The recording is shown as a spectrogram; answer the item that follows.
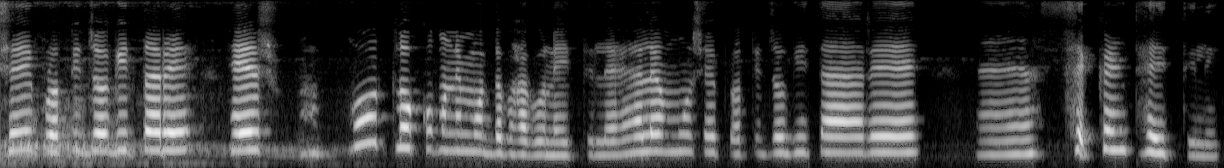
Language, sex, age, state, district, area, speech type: Odia, female, 30-45, Odisha, Malkangiri, urban, spontaneous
